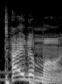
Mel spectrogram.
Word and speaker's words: Titamon: I've been saying his name wrong for the longest time, and only recently some of y'all corrected me. That's on you. That's not on me. That's on you. Titamon.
